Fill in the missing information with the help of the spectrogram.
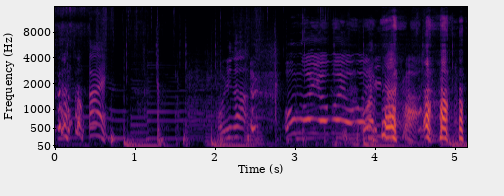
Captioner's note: laughs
